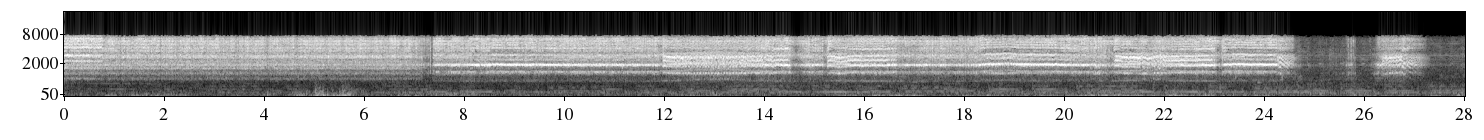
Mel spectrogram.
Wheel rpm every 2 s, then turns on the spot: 200, 200, 200, 190, 160, 160, 160, 160, 160, 160, 160, 160, 40, 30.
24-26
